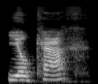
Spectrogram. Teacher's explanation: So again, this, where we have the yod, would be an unaccented syllable, which means with that short vowel, it's going to be closed. The lamed is therefore closing the syllable, which means that the schwa underneath it, those two dots underneath, they're silent.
